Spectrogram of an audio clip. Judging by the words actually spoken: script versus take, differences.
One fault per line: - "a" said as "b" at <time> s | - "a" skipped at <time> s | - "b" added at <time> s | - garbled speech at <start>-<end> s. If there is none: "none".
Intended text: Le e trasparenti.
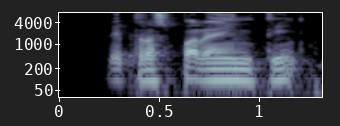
none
